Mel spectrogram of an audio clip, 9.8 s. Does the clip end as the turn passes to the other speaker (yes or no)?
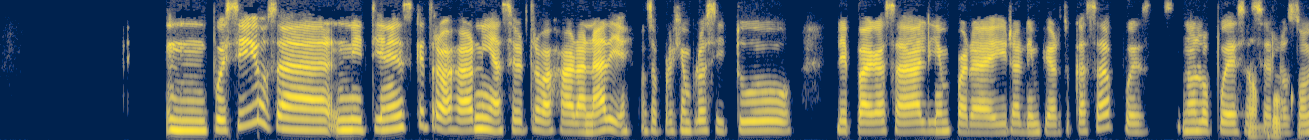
no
